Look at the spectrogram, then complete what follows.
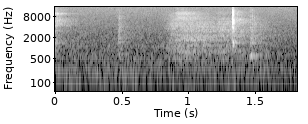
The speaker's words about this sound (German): Der Zeiger auf dem Gerät beginnt sich mit gleichmäßigem Tacken hin und her zu bewegen. Bioresonanztherapie nennt sich das Verfahren. Zusätzlich tickt eine Uhr an der Wand.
